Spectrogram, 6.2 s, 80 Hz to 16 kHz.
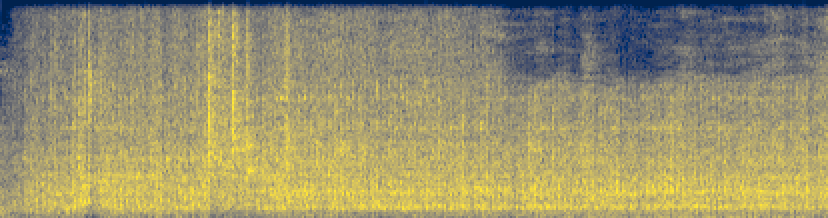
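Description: A 3.9 Cummins 4BT diesel with a VE fuel pump idles steadily in a loud, continuous rumble that stays close and constant, with no talking over it.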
